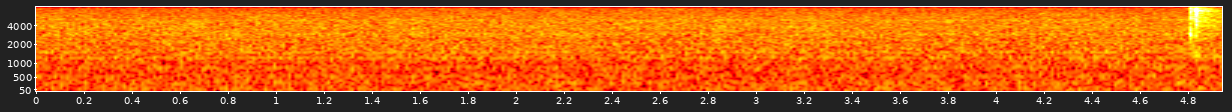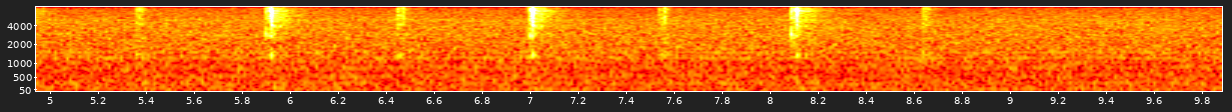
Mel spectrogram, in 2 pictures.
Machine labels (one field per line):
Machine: valve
